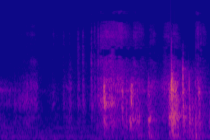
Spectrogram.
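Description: Paper rustling and crackling as a picture book's page is turned by hand, starting about a second in after a brief hush.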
